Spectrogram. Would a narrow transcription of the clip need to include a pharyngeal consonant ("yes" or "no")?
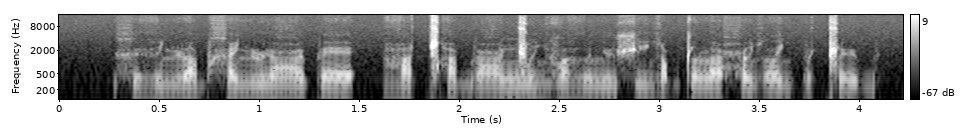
yes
